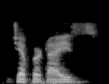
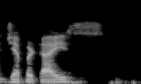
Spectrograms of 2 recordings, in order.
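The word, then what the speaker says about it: jeopardize: सा mistake error blunder गलती इनेंजर threaten risk जेपोटाइज अच्छा ये ब्रिटिश एक्सेंट में ना आर साइलेंट है और इसको आप पढ़ेंगे जेपरडाइज ठीक है खतरे में डालना ग्रैंड ग्रेट लार्ज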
